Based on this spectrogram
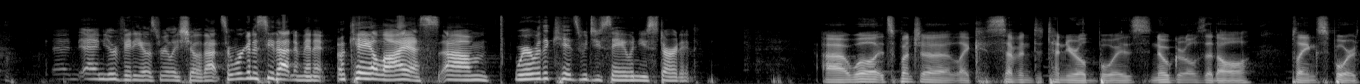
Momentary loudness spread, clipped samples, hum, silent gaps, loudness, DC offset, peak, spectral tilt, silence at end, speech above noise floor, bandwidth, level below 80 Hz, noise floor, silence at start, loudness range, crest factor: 13 LU; under 0.1%; none; none; -19 LUFS; under 0.1%; 0 dBFS; -4 dB/octave; 0 s; 39 dB; 11 kHz; -48 dBFS; -58 dBFS; 0.1 s; 10 LU; 20 dB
